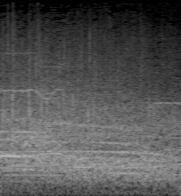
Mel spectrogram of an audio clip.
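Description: Large crowd applauding steadily, with scattered voices calling out, easing off slightly near the end.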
